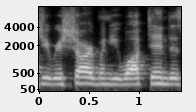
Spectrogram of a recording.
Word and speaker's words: Richard: And it is spelled Lisa Richard for those people who don't speak Louisiana or Nova Scotia French. Right. But it's a Richard.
